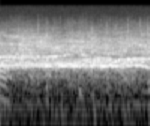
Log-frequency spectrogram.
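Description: Studio audience applauding and cheering as a guest comes on.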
